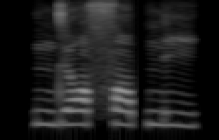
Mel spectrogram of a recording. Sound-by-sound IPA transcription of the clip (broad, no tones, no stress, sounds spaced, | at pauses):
n d ø ɪ̯ sˤ i p n i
